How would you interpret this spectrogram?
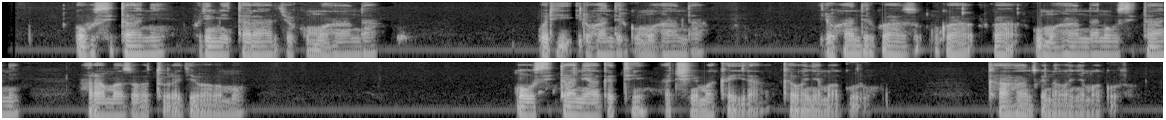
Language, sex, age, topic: Kinyarwanda, male, 25-35, government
